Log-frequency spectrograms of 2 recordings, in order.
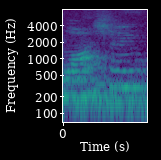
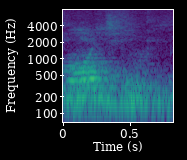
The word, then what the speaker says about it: watching: Watching。 watching 是看。哦，我喜欢。 If you pronounce the T, watch, watch, the T, it's watching.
